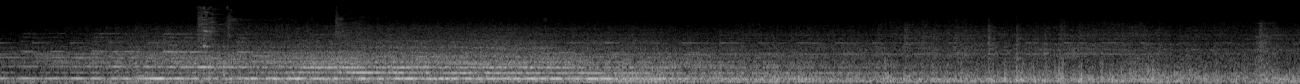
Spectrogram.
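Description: Canadian National diesel-hauled freight train passing close by. The locomotives go by with a steady humming tone that fades away over the first seven seconds or so. The freight cars then roll past with a steady rumble of wheels on rail and an occasional sharp click.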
